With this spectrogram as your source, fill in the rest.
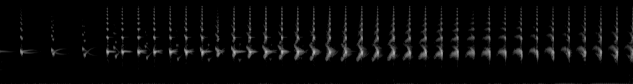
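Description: A synthesizer run through a delay pedal produces rapid repeating chirps that mimic crickets, starting with a few sparse pulses then settling into a steady fast rhythm of clean, bright, evenly spaced clicks with no talking.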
